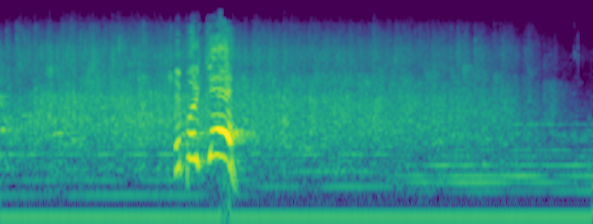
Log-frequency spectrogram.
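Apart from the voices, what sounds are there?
audience applause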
